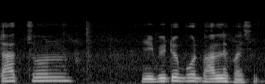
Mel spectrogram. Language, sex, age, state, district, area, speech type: Assamese, male, 18-30, Assam, Jorhat, urban, spontaneous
